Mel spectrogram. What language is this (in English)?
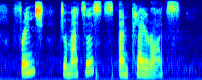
English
